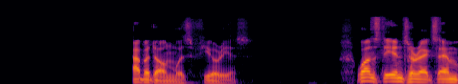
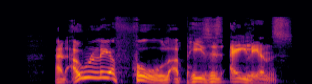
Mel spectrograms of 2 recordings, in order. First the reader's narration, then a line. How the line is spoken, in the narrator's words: Abaddon snarled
